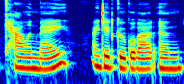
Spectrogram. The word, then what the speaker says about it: Calanmai: This one is called Callan May. I did Google that, and that's how Google told me to pronounce it.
